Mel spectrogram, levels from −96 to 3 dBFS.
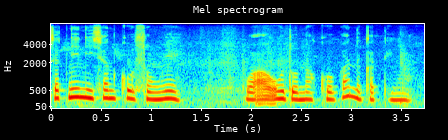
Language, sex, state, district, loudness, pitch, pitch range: Garo, female, Meghalaya, South Garo Hills, -15 LUFS, 230 Hz, 210-250 Hz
